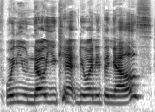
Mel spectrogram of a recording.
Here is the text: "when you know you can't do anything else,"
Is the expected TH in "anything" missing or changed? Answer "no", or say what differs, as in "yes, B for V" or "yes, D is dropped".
no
